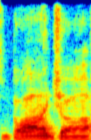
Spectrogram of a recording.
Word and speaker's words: Baja: So in today's video, we will be trying Mountain Dew Bajaw Flash. And I know that it is most likely pronounced as Mountain Dew Baja Flash.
